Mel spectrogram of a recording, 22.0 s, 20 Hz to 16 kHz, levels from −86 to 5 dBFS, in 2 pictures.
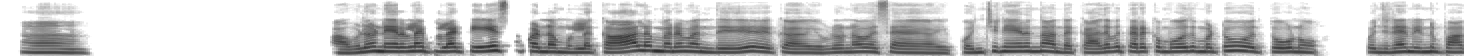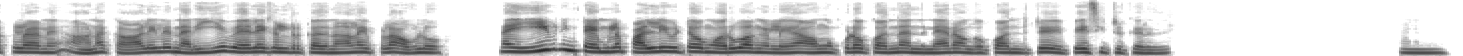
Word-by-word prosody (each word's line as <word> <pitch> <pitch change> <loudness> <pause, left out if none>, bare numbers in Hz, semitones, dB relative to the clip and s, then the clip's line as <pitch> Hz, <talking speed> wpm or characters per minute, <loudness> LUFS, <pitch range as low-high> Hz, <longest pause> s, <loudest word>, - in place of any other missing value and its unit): ஆ. 205 -3 -3 1.9
அவ்ளோ 195 +7 +1
நேரம்லாம் 255 +1 +6
இப்பல்லாம் 245 +1 +3
டேஸ்ட் 290 +3 +5
பண்ண 245 -3 +4
முடியல. 205 0 +1 0.2
காலையில 260 +4 +5 0.2
வந்து, 210 -3 -1 0.4
கா 205 - +2 0.2
எவ்வளவுன்னா 215 +5 -2 0.2
ச - - -21 0.6
கொஞ்ச 210 +7 -3
நேரந்தான், 260 -1 +2
அந்த 205 - -2
கதவ 230 +6 0
திறக்கும்போது 250 +1 0
மட்டும் 285 +5 -1 0.2
தோணும். 225 -3 0 0.4
கொஞ்ச 215 -1 -4
நேரம் 235 +1 +3
நின்னு 235 +1 0
பாக்கலான்னு. 215 -2 -1 0.2
ஆனா, 190 +6 -2
காலையில 215 +8 -1
நெறைய 200 +6 -2
வேலைகள் 225 0 0
இருக்கிறதுனால, 200 +1 -3
இப்பல்லாம் 205 0 -2
அவ்ளோ 195 0 -3 0.5
நான் 245 -1 +2
ஈவினிங் 330 -2 +3
டைம்ல 235 -1 +3
பள்ளி 225 +4 +4
விட்டு 245 -1 -3
அவுங்க 225 -2 -1
வருவாங்க 215 0 +1
இல்லயா! 190 +1 -2
அவுங்க 195 +1 -2
கூட 220 - -1
உக்காந்து 205 +1 -2
அந்த 190 -1 -3
நேரம் 205 +2 -1
அங்க 185 -1 -5
உக்காந்துட்டு 190 +2 -3 0.2
பேசிட்டுருக்கிறது. 185 -4 -4 1.8
ம். 185 -1 -8
220 Hz, 130 wpm, -23 LUFS, 200-245 Hz, 1.9 s, நேரம்லாம்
